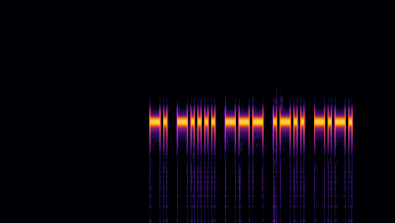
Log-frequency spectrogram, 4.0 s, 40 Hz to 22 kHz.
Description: Morse code, heard as a keyed tone, about 34 wpm, 700 Hz. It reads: N6OLC
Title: USA Call Signs - 5 Characters - Repeated 2x - 35wpm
